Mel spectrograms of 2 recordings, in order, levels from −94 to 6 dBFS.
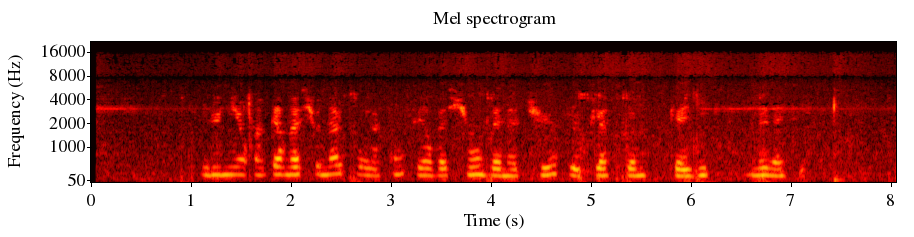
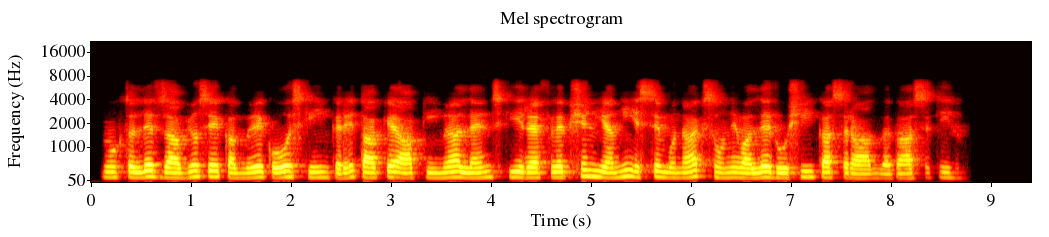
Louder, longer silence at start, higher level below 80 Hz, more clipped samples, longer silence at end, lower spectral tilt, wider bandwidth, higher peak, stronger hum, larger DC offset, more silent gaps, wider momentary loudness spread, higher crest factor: second, -36 LUFS vs -15 LUFS; about the same, 0.05 s vs 0.15 s; about the same, -64 dBFS vs -66 dBFS; neither; second, 0 s vs 0.75 s; second, -5.5 dB/octave vs -7.5 dB/octave; first, 16.5 kHz vs 7.2 kHz; second, -16 dBFS vs 0 dBFS; neither; neither; neither; first, 17 LU vs 8 LU; about the same, 20 dB vs 16 dB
